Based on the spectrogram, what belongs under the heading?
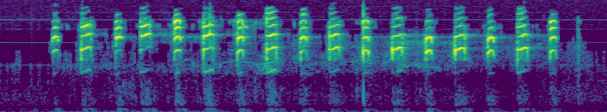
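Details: Coqui francolin call, played back by a safari guide in South Africa; the bird is named after this call, which says its name. About sixteen short, loud, evenly spaced two-part notes come in a steady series of nearly three per second.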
